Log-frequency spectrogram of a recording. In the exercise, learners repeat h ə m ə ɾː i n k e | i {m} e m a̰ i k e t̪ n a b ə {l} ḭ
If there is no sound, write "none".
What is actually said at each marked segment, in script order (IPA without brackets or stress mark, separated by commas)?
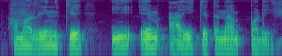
none, ɽ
